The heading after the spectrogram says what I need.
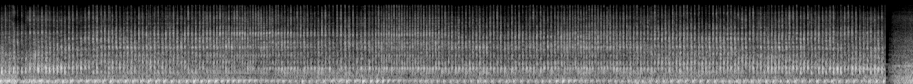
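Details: Motorcycle making a loud, steady, hard-pulsing roar under throttle that sounds wrong after a full-throttle run; the rider finds his jacket strap missing and suspects it was sucked in. Cause unconfirmed.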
